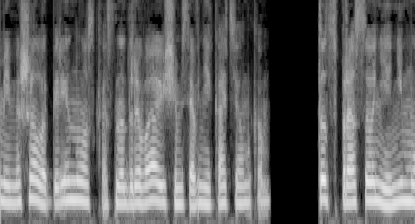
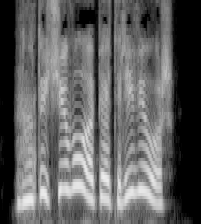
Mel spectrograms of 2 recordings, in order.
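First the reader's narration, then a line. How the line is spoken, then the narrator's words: Laughing. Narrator (Russian): рассмеялся Богдан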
